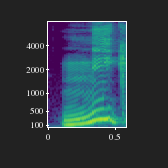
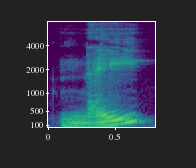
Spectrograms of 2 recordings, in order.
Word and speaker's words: NECA: has gone back to NECA , or uh... NECA ... National Entertainment Collectibles Association... I'm gonna pronounce it NECA , feel free to correct me in the comments if I'm being a dumbass.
